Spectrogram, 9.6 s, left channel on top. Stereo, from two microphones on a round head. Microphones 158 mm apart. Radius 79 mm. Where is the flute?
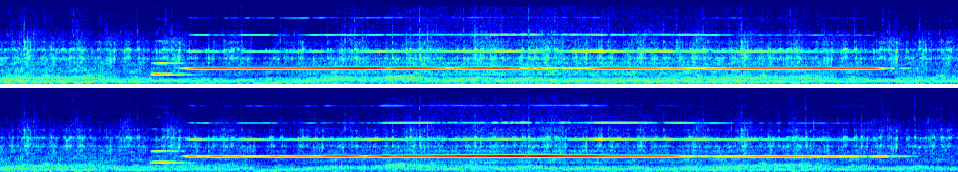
30° right (ahead or behind), 1.0 m.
